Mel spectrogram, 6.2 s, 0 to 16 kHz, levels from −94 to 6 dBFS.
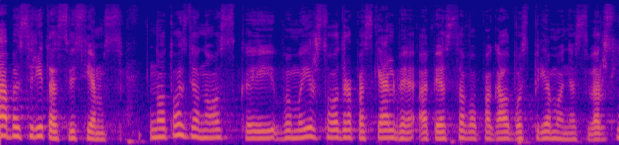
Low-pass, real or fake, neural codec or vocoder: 14.4 kHz; real; none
